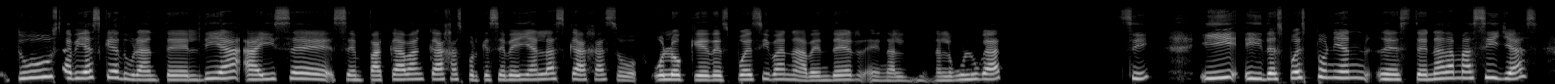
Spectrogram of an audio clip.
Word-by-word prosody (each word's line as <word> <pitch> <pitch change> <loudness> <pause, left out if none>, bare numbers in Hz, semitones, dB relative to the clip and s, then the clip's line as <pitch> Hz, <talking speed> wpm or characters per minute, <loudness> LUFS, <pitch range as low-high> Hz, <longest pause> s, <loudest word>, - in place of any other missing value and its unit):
Tú 315 +6 +3
sabías 290 +2 +2
que 315 -2 +2
durante 210 -4 -1
el 205 0 -4
día 280 +5 +2
ahí 225 +3 +1
se 260 -3 +1
se 225 - -5
empacaban 215 +4 0
cajas, 240 -1 -2
porque 215 -1 -5
se 215 +1 -3
veían 225 +2 0
las 255 +1 -2
cajas 230 -1 -3
o 185 -4 -6
o 220 - +2
lo 225 0 +5
que 210 -1 +2
después 225 +2 0
iban 240 -2 -3
a 195 -4 -2
vender 205 +3 -2
en 180 -1 -9
alg 175 0 -7 0.3
en - - -14
algún 185 +5 -2
lugar. 245 +2 +2 1.2
Sí. 280 +5 -3 0.5
Y 295 +4 +3
y 265 0 +3
después 260 +4 +4
ponían, 310 -2 0
l 240 -1 +3
este, 230 0 0
nada 270 +4 +2
más 295 0 -1
sillas 300 +2 0
235 Hz, 150 wpm, -23 LUFS, 215-275 Hz, 1.2 s, lo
